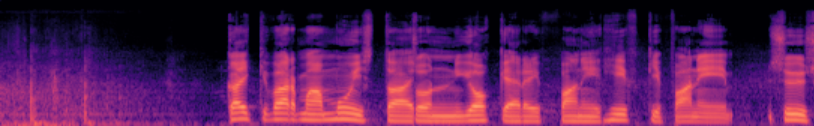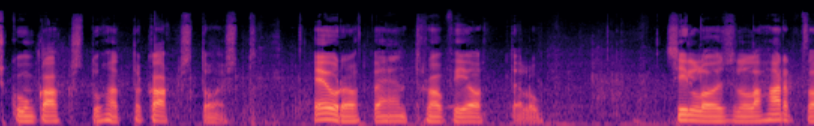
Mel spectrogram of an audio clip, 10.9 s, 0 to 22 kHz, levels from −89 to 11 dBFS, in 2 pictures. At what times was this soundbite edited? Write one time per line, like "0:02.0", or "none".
0:02.7
0:04.0
0:05.0
0:07.3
